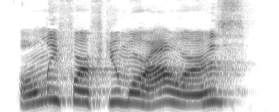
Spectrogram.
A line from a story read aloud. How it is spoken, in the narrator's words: John Michael yells after them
